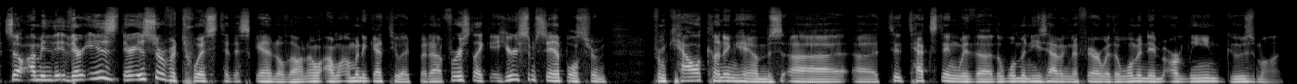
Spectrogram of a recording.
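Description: An American man hosting a podcast, giving casual comedic commentary and reading aloud in a halting, wry way. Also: mid-range voice, dry recording, studio quality. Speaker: podcast host.

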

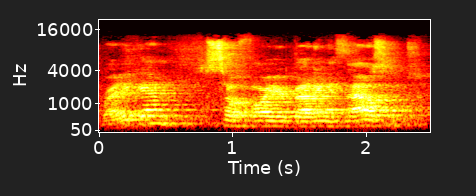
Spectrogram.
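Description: A man's voice: on the high side, lively intonation, moderate pace, fairly bright tone. A young man acting a brash, irritable American GI with blunt, slangy talk in a staged script reading. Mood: guarded, chatty. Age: young adult. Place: bare rehearsal room, camera at a distance. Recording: echoey hall from far off, faint noise.

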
